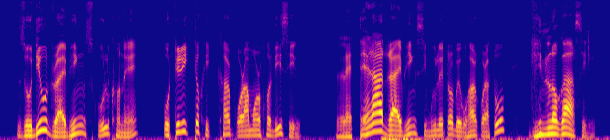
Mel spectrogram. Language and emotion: Assamese, disgusted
